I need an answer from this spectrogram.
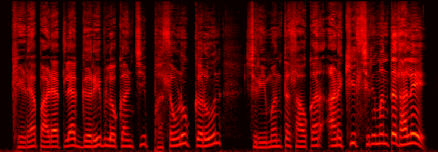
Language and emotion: Marathi, disgusted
